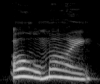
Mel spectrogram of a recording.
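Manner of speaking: put-on girl shocked at the slashed portrait; exclaiming. A narrator's reading. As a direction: let it burst out in alarm. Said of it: "Hermione exclaimed".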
